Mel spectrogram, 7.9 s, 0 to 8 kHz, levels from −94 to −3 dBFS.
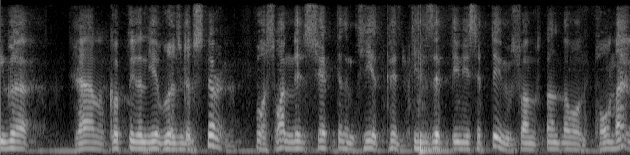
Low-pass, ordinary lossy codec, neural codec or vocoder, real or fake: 7.2 kHz; none; codec, 24 kHz, 0.9 kbps, WavTokenizer, medium music audio release; fake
